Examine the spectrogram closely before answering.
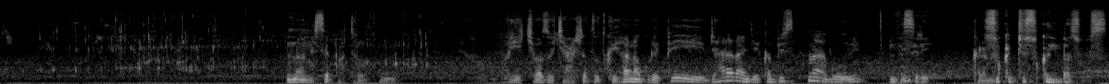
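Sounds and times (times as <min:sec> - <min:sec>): person talking: 0:02.9 - 0:04.1, 0:05.0 - 0:11.0.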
